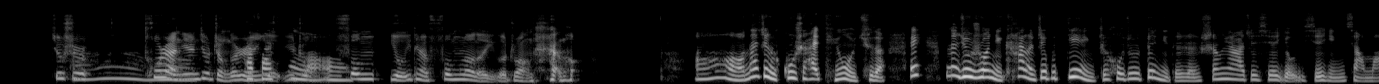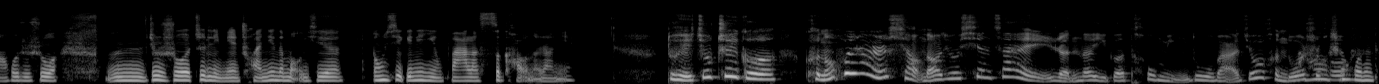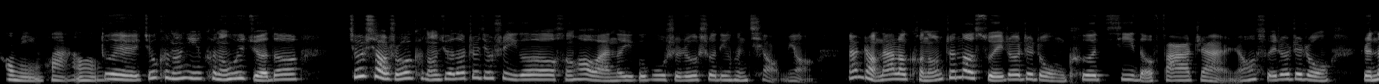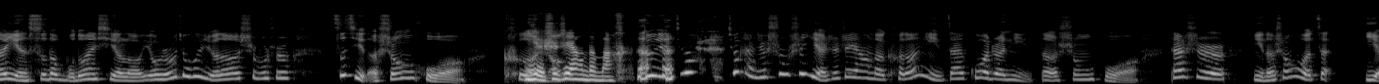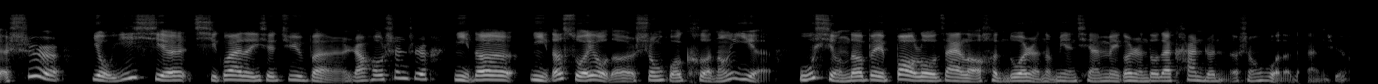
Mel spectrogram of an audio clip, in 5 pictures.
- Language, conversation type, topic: Chinese, podcast, 你最喜欢的一部电影是哪一部？
- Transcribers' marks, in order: tapping; laughing while speaking: "态了"; teeth sucking; other background noise; laugh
